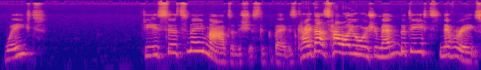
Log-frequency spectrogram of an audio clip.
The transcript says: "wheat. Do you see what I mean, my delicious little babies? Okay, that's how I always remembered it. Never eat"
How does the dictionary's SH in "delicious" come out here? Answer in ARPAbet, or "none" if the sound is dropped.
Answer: SH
